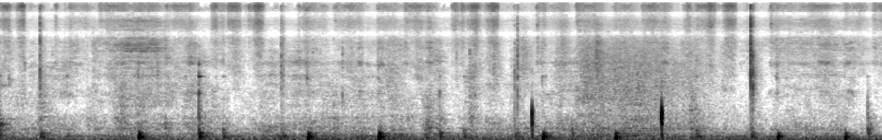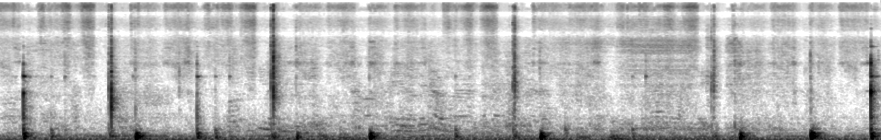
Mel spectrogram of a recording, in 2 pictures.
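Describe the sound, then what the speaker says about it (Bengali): A rolling pin gently rolls out pea-stuffed kachori dough, giving soft, rhythmic knocks and taps about once a second against a quiet, still background. "দেখেছো কি সুন্দরভাবে আমি হালকা হালকা করে বেলে নিলাম"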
